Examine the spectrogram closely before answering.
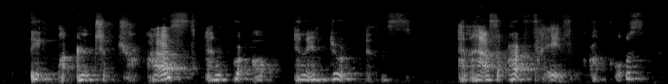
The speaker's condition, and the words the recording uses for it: Spasmodic dysphonia. As the title suggests, my vocal cords only function in, in spasms.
